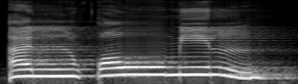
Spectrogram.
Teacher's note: karena ada wau sukun didahului harakat fathah maka dibacanya lembut · alif lam menghadapi huruf qamariyah yaitu qaf, maka lam dibaca jelas. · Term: harfulfulin, alif lam qamariyah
